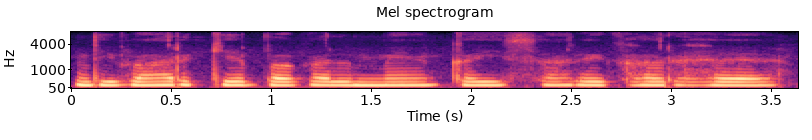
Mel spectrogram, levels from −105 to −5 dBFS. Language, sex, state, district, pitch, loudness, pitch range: Hindi, male, Assam, Kamrup Metropolitan, 180 Hz, -15 LUFS, 180-185 Hz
